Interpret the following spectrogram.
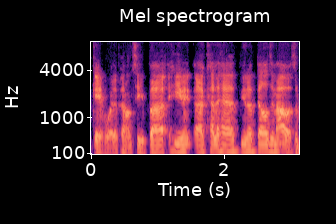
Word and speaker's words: Kelleher: Then that moves us on to our next player, Kameen Kelleher. I finally learned how to pronounce that name.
